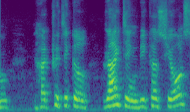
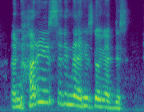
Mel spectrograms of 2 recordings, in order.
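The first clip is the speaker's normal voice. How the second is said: ordinary talk, nothing marked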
